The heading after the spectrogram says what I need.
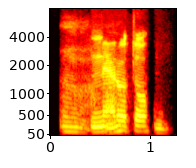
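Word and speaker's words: Naruto: ये क्या नाम का थोड़ा सा तलफ्फुज कीजिए, प्रोनाउंस कीजिए सम, ताकि हम आपको सही से नारुतो एक एड्रेस कर एनिमे सकें।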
